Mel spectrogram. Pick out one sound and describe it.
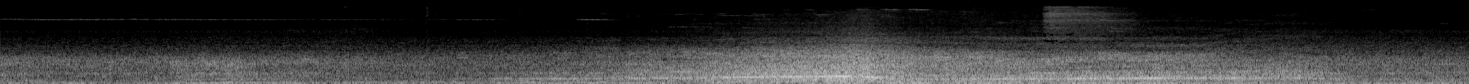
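An articulated bus drives past close by, its engine humming loudly and then fading.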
